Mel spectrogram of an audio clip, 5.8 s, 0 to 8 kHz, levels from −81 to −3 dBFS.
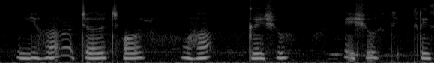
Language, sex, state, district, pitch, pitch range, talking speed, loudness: Hindi, female, Maharashtra, Sindhudurg, 250 Hz, 240-260 Hz, 70 wpm, -44 LUFS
